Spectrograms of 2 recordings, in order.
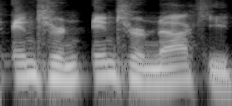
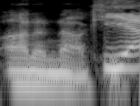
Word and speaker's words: Anunnaki: I think he says Internaki too instead of Anunnaki, which is also great.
